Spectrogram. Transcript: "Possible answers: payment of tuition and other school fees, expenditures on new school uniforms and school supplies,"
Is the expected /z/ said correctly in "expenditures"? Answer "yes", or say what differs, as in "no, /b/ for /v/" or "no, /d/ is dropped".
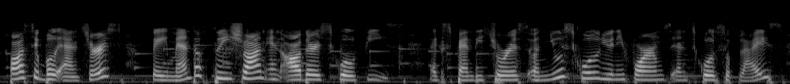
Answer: no, /s/ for /z/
